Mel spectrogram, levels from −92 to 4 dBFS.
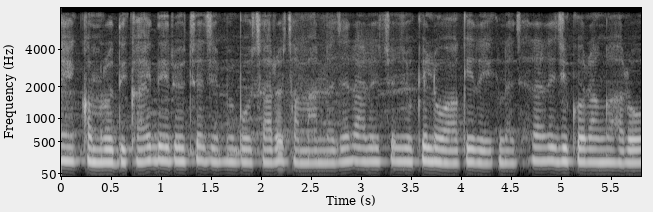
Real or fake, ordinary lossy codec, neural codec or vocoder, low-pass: real; none; none; 7.2 kHz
